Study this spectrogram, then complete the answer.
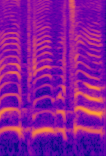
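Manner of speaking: very high, loud, bright, bubbly voice. Retelling a Bible story, voicing Sapphira greeting Peter: bubbly, happy Sapphira voice. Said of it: "all bubbly and happy".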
